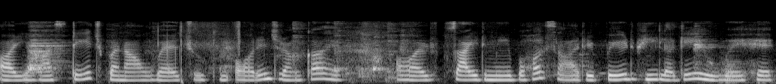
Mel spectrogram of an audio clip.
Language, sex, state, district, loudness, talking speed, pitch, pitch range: Hindi, female, Jharkhand, Palamu, -17 LUFS, 170 wpm, 210 Hz, 200-230 Hz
